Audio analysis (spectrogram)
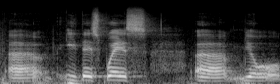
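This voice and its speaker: A woman talks at a fairly low pitch. Noticeable background noise and audible room echo fill the recording. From Austria. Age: 60s. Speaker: ambassador. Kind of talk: interview. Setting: embassy. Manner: halting.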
